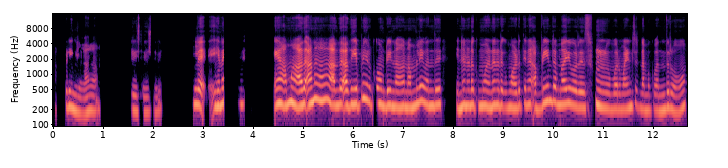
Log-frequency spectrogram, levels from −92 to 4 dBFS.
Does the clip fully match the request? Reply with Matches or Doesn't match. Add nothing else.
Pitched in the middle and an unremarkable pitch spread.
Doesn't match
